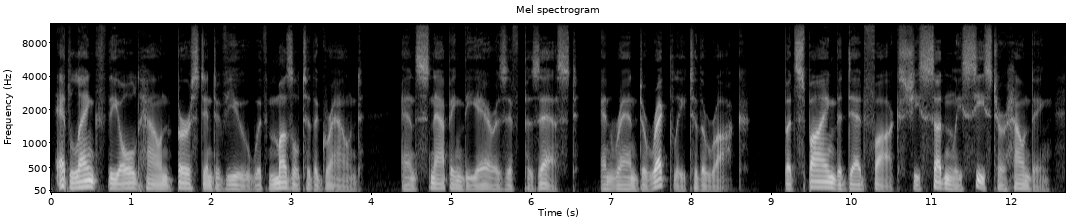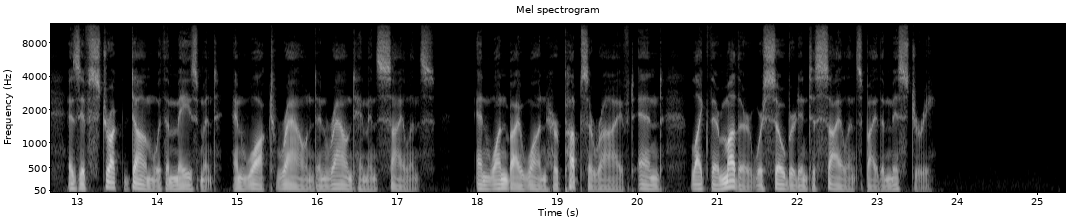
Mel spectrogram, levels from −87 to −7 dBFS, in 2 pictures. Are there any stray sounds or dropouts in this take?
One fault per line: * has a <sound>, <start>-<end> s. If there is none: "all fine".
all fine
